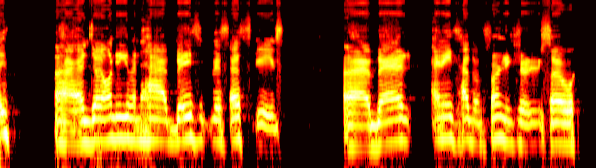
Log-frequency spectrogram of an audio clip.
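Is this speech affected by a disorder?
Yes: cerebral palsy; present since birth.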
